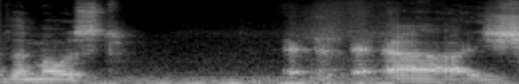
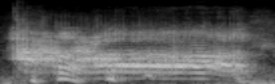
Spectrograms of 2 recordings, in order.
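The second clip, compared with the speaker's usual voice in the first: high, drawn-out scream of pain; 12 semitones higher than usual. Retold or imitated. Wrestler jabbed from behind by a pencil, screaming. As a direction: imitate a sudden agonized scream. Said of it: "He starts screaming".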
